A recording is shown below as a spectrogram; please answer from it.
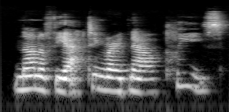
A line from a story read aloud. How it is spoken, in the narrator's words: Louis begged softly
